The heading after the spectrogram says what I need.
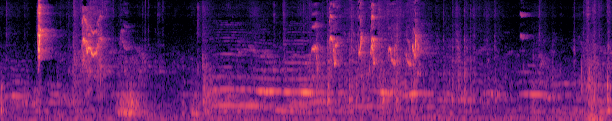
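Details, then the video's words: Morning chirping from a lovebird: a loud sharp chirp opens, then a run of thin, level, tonal twitters with short scratchy notes between them. "Lovebirds Chirping Sounds"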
